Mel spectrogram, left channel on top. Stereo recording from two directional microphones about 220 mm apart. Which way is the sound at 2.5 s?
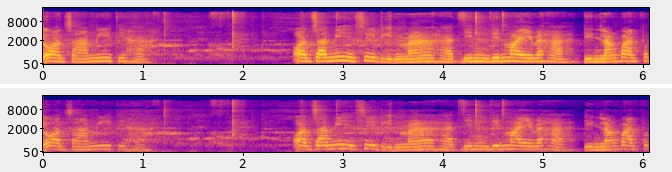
40° left (ahead or behind).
